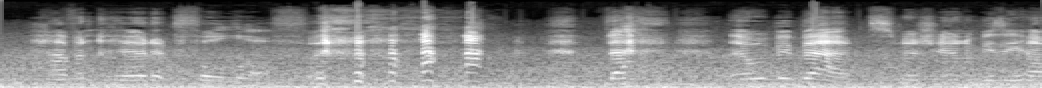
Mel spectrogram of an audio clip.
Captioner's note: laughs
